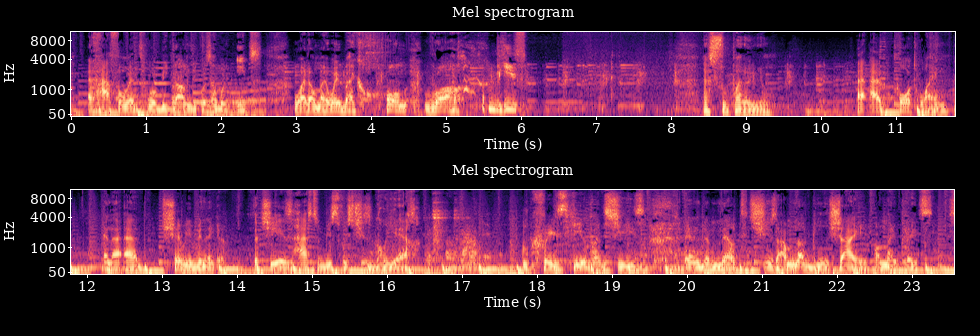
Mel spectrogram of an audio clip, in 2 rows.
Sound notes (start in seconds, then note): 5.1 laughing; 6.5 lively music playing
